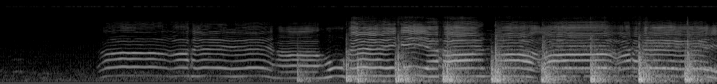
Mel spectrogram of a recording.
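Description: An elderly woman sings into a microphone.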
